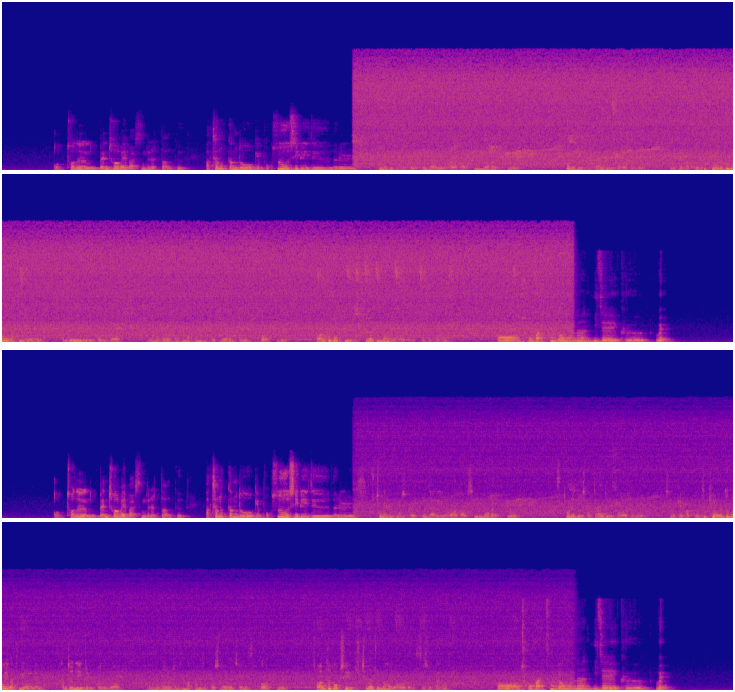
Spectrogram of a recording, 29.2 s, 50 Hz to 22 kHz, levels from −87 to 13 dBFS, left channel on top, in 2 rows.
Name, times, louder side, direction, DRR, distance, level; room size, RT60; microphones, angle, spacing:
voice 1, 1.0-3.6 4.1-10.3 11.3-12.9 13.3-15.4 15.8-17.0 17.5-20.3 20.9-23.5, right 2 dB, 85° right, 8 dB, 1.8 m, -30 dB
sound 1, 7.0-26.1, left 9 dB, 70° left, 1.2 m, -32 dB
voice 2, 24.5-27.8, equal, 15° right, 5 dB, 2.3 m, -25 dB
14.5 x 10.5 x 4.2 m, 0.40 s
head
